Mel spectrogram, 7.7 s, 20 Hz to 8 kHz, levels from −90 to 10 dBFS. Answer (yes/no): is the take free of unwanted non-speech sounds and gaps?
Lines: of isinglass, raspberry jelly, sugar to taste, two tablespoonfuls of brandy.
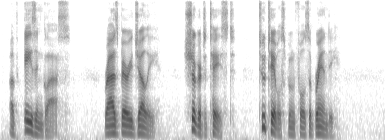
yes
